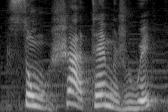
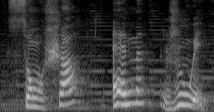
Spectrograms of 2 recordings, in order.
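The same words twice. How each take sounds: First: A T sound links chat to aime. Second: No T sound links chat to aime. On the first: The animal sounds like a female cat. The speaker calls it wrong. "Si on faisait la liaison" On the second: The animal is a male cat. The speaker calls it right. "Après un nom singulier"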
